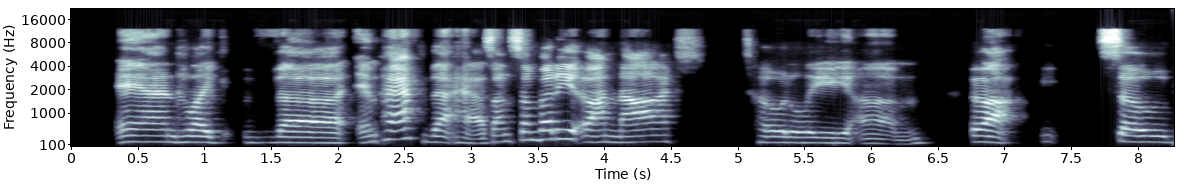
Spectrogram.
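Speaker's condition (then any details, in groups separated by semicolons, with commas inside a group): Stuttering; onset very early in childhood, speech therapy since childhood, including with an SLP who stutters; occasional word and phrase repetitions, restarts; blocks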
